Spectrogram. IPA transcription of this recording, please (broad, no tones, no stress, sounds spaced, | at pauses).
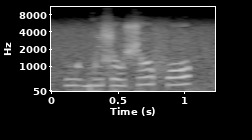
w ɤ ɡ w i ɬ ɤ u̯ ʃ ɤ f ɔ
